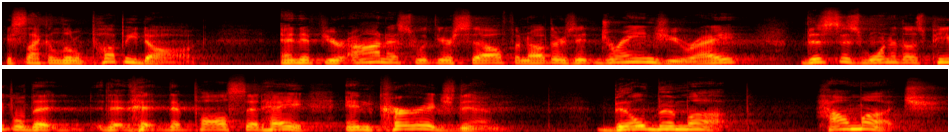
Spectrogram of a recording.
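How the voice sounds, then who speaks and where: Guy pastor giving a sermon, slightly high voice, tells stories and does little voices, big church reverb. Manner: storytelling, acts out quoted voices. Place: church hall.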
